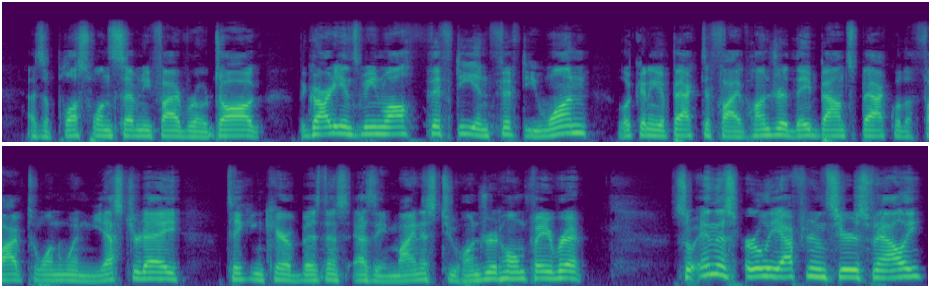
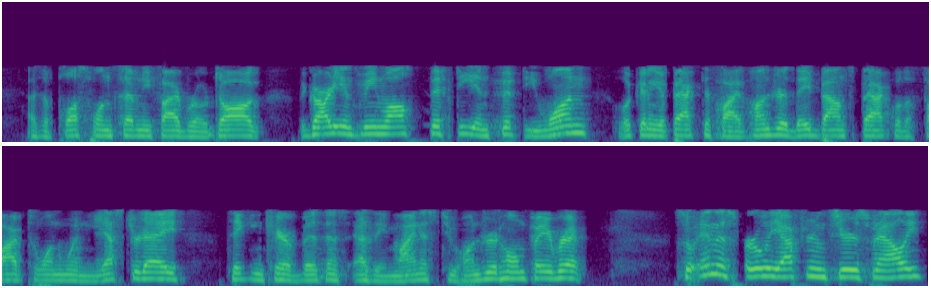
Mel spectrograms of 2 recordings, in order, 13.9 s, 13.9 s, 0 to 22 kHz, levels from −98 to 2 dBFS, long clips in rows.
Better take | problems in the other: first | garbled, watery; badly; nothing above 4 kHz; slightly in the first

